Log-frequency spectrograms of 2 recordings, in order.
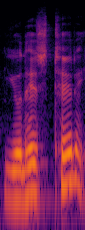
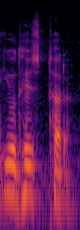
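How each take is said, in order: First: युधिष्ठिर said with -ṭhir, rising; correct last vowel. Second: युधिष्ठर said with -ṭhar, softer; wrong last vowel. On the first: Teacher comparing spellings, युधिष्ठिर with a short i. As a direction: lift the closing ṭhir of युधिष्ठिर. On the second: Teacher comparing spellings, युधिष्ठर with an a. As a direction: let युधिष्ठर close softly on ṭhar. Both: Shown as a demonstration. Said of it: "ये तो गलत लग रहा है".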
